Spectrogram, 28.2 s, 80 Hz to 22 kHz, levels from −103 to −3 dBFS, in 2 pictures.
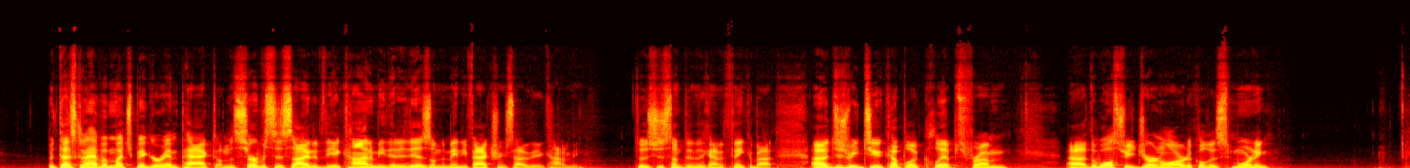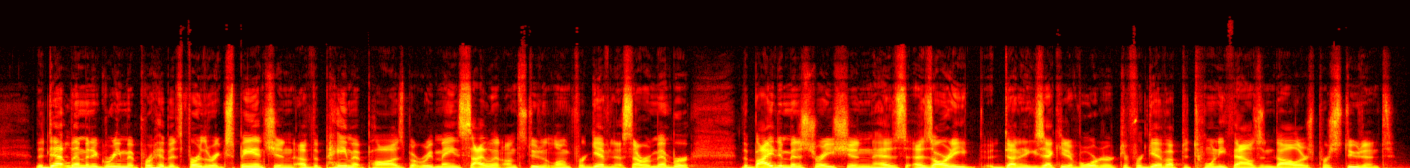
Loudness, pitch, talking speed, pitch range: -23 LUFS, 135 Hz, 195 wpm, 120-155 Hz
